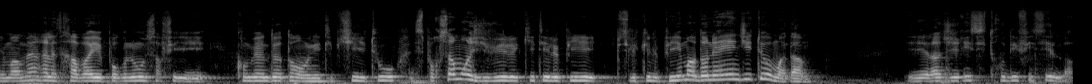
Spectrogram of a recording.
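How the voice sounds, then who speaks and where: This man's voice is high-pitched with a dark, mellow tone, ordinary pitch variation and a moderate pace. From Algeria, Algiers. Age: 20s. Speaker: defendant. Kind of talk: testimony. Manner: halting.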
